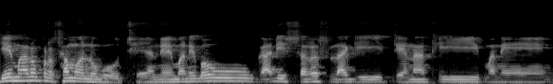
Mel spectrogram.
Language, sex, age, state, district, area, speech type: Gujarati, male, 60+, Gujarat, Morbi, rural, spontaneous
